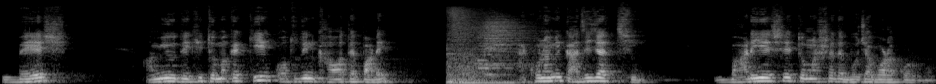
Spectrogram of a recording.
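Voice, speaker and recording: A man's voice: mid-range voice, normal speed, long pauses, natural voice. A man voicing a poor village father in a cartoon folk tale, reproachful and protective of his children. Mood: grim. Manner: reproachful, stern.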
